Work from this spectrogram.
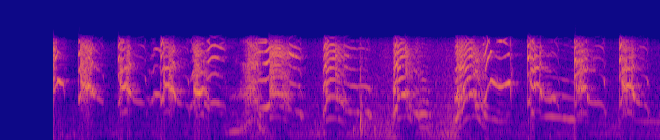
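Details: Several Golden Retriever puppies wanting to be let out, crying in a dense chorus of high, wavering whines and yips that overlap and repeat roughly twice a second, each one bending up and down in pitch.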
